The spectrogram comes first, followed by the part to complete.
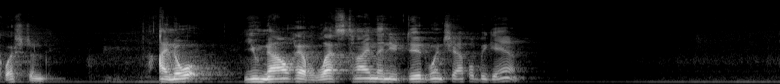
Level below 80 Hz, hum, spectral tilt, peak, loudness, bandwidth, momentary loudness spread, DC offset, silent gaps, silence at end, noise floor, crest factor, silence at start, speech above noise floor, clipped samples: -78 dBFS; none; -5.5 dB/octave; 0 dBFS; -18 LUFS; 12.5 kHz; 16 LU; under 0.1%; none; 2.65 s; -66 dBFS; 20 dB; 0.05 s; 49 dB; under 0.1%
